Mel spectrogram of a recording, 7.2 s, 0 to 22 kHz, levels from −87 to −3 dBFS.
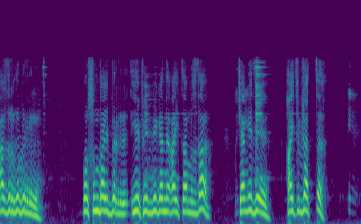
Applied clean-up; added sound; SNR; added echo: neural mask model DeepFilterNet 3.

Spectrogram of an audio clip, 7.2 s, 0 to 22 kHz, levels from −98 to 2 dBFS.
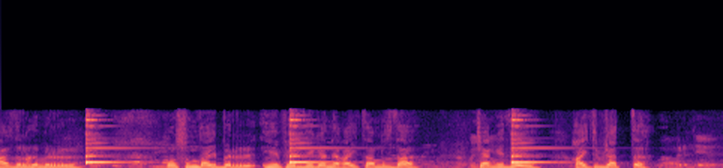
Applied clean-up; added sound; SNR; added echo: none; Bell; 2 dB; none.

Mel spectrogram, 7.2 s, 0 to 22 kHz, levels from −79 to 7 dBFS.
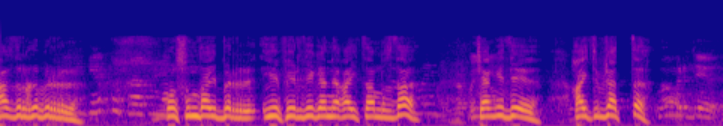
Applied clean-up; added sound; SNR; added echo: none; none; none; none.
